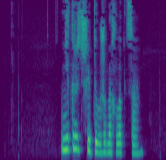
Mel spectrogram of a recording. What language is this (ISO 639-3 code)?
bel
